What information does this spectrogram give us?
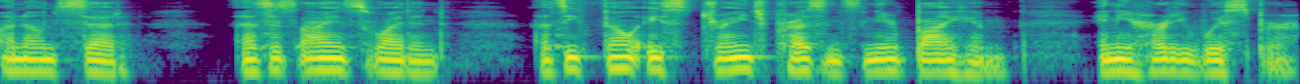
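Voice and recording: With fairly even intonation, the voice is reading aloud in a natural voice.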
